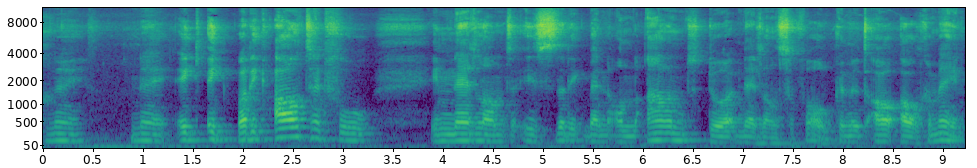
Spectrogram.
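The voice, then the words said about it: English accent speaking Dutch. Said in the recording (Dutch): “je Engelse accent”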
